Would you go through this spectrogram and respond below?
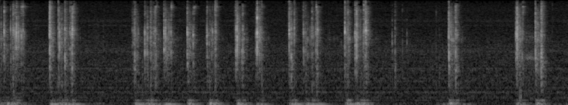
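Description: Fingers typing HTML code on a computer keyboard in quick clattering bursts of keystrokes separated by short pauses, close and crisp with no talk.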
